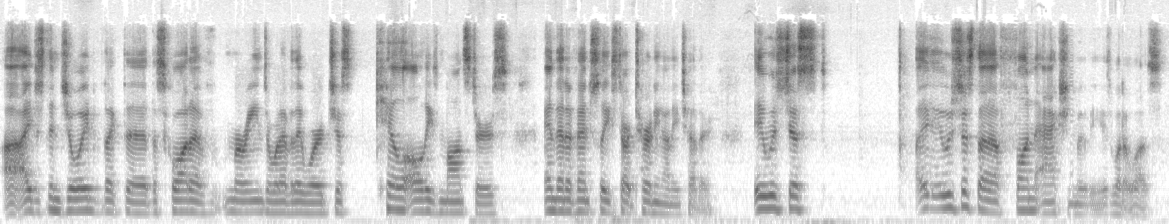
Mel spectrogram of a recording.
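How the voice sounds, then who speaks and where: A man's voice: medium pitch, normal speed, fairly bright tone. A man co-hosting a casual film discussion among friends, talking in an informal, conversational way. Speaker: podcast co-host. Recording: slightly dull lo-fi mic.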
